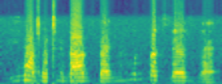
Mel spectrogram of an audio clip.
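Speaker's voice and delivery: ordinary delivery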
